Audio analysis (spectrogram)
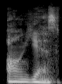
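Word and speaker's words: Agnès: He's like, on yes, Varda. On yes. And it's like, okay, that is the correct French pronunciation.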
